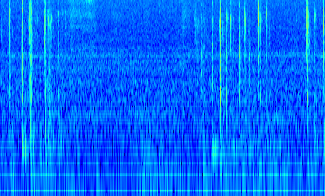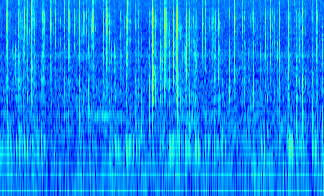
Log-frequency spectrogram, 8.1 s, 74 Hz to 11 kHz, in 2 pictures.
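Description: Fingertips with short green nails tap rapidly on the low-profile plastic keys of a 13-inch aluminum MacBook Pro keyboard. The short, bright clicks come in uneven bursts with a soft low thud under each. After a brief quiet stretch near the start, the typing picks up and grows busier toward the end.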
